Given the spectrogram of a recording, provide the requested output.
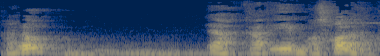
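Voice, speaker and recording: A man plays a wartime military man on the telephone in a radio play. He is clipped and informal, with a middling pitch, in a roomy echo over faint music. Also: measured pace, close to an everyday voice. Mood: brisk, inquiring. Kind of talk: audio drama dialogue.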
